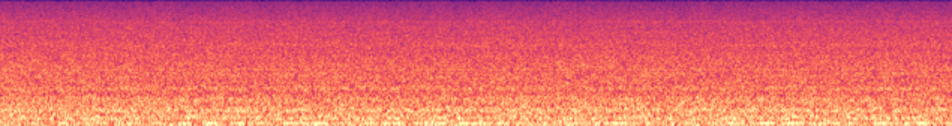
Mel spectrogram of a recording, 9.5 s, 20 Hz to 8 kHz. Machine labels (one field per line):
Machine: fan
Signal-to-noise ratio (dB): -6 dB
